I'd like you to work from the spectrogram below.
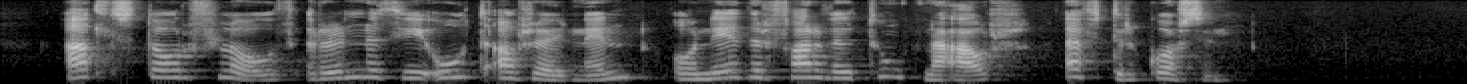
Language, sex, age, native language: Icelandic, female, 40-49, Icelandic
